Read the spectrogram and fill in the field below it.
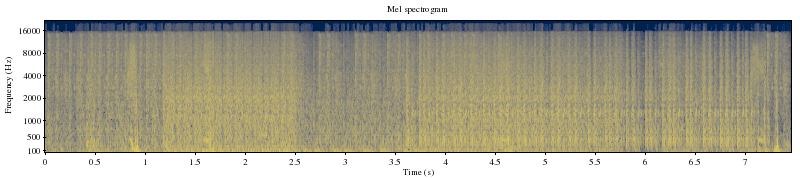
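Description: Rapid gunfire from a first-person shooter, dense bursts of automatic fire with sharp individual shots, continuous and loud across the whole stretch with no talk over it.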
